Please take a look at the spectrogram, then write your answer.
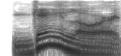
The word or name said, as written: gaylord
